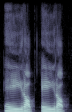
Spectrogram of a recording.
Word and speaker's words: ate up: 근데 여러분 여기서 발음이 참 어려운 게 있는데 뭐냐면 we ate up 할 때 t가 모음사에 끼었기 때문에 water 할 때처럼 굴러가요. ate up 혹은 ate up 하셔도 돼요.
